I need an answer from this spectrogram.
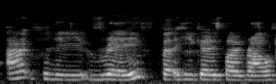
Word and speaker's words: Ralph: I think it's actually Ralph. No, it's actually pronounced Ray. I'm pretty sure it's pronounced Ralph, but he changed it to being pronounced Rafe. No, it's actually Rafe, but he goes by Ralph because it's easier.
